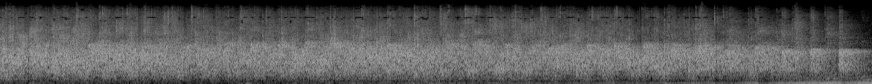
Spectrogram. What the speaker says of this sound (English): I think we should give them a round of applause for sacrificing time to try and change the world.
